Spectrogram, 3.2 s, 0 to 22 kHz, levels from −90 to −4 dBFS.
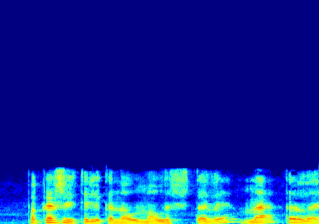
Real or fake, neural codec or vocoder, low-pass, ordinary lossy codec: fake; codec, 16 kHz, 4 kbps, FreqCodec, larger model; 5.4 kHz; AAC, 32 kbps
